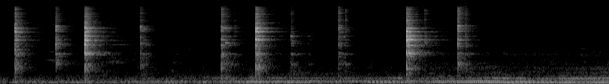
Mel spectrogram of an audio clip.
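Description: Metal spoon knocking and clinking against glass bowls, about ten sharp irregular strikes, as shredded chicken filling is scooped and scraped into a glass baking dish.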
